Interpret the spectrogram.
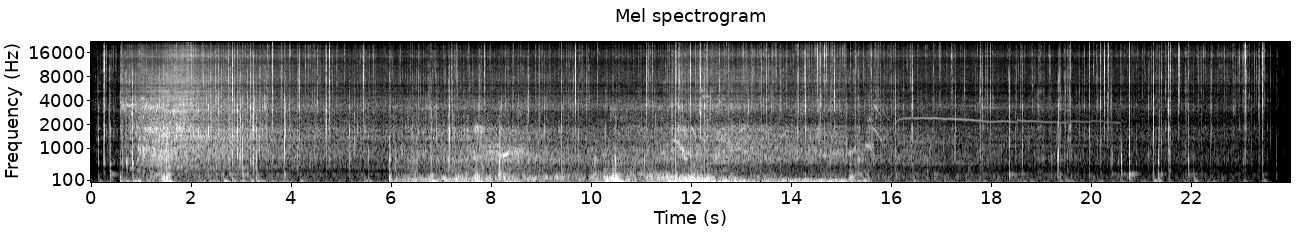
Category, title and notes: Sound effects > Natural elements and explosions
Water Pours on Burning Two by Four To Calm It master
An interesting sound effect I recorded during a woodfire session. Recorded by pouring water onto a burning two by four wood to calm it down. Contact mics captured these internal sounds on the outer edge of the wood as it burned. Recorded using: Metal Marshmellow Pro contact mic LOM Geofon geophone mic Zoom F3 Field Recorder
